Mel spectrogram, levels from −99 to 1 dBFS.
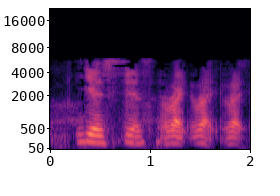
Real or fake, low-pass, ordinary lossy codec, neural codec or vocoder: fake; 7.2 kHz; MP3, 24 kbps; codec, 16 kHz in and 24 kHz out, 1.1 kbps, FireRedTTS-2 codec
